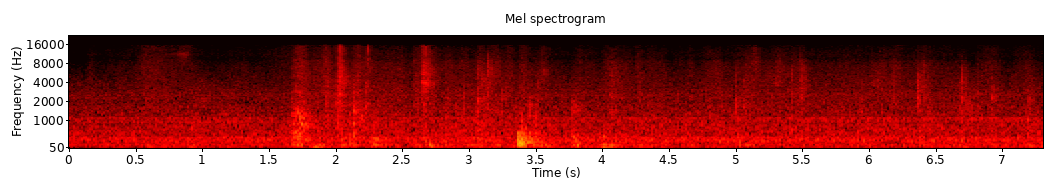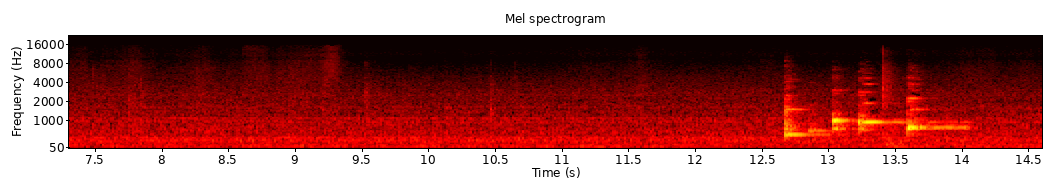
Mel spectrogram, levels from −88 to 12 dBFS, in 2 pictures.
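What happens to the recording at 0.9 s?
Nothing goes wrong at 0.9 s: the sound plays through cleanly at that moment, with no dropout, click, distortion or other fault to be heard.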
